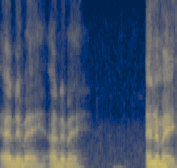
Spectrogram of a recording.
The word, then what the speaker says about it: Anemi: So I'm going to mispronounce his name. Anemi, A-N-E-M-I. No, her. Anime.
